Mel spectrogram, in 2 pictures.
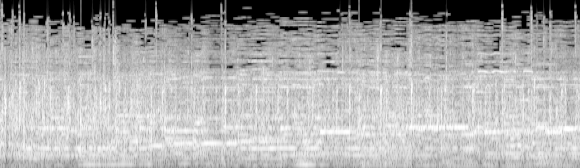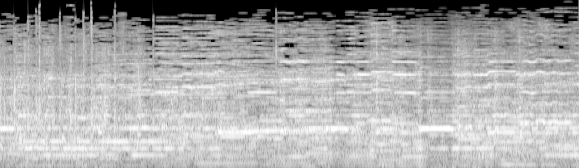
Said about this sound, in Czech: Ještě jednou zatleskejte stárkům z Březolu, Svárova a Zlámance.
